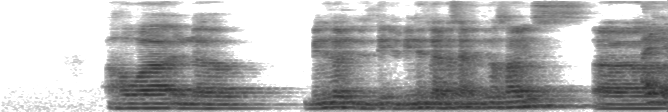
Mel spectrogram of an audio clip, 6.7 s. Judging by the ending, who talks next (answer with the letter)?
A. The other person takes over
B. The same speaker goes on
A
